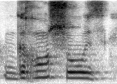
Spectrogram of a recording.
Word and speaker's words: grand-chose: ça ne coûte pas grand-chose ça ne coûte pas grand-chose donc attention à la prononciation on ne prononce pas le D parce qu'il n'y a pas de e du féminin un grand donc grand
